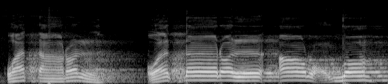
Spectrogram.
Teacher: ra sukun yang didahului fathah kita baca tafkim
